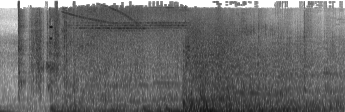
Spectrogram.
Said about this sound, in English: I pulled the particle beam pistol from my belt. Stand clear.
